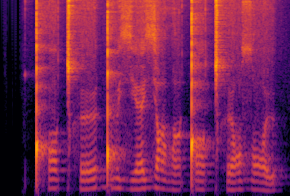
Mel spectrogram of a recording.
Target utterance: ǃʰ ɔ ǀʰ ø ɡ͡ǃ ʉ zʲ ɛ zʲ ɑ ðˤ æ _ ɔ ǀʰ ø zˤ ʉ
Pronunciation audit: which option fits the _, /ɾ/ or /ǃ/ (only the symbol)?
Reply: ǃ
